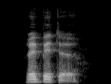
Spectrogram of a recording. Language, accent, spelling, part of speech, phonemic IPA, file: French, France, répéteur, noun, /ʁe.pe.tœʁ/, LL-Q150 (fra)-répéteur.wav
- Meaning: repeater (device)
